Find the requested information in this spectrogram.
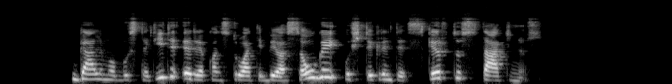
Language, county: Lithuanian, Kaunas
